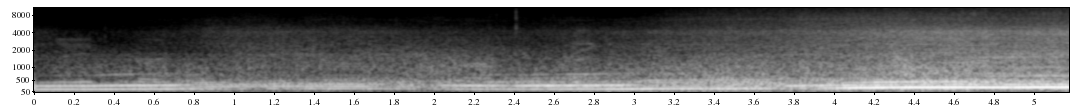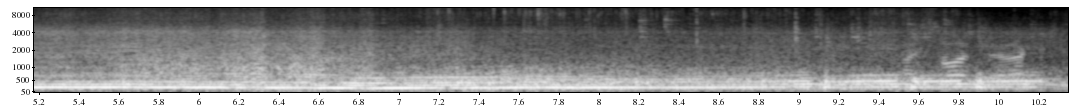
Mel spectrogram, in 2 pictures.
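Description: Rally car driven on dirt at DirtFish, sliding out of shape, with a steady engine drone that climbs in pitch and grows louder midway, while people talk over it throughout.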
